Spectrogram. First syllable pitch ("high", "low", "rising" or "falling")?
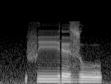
low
